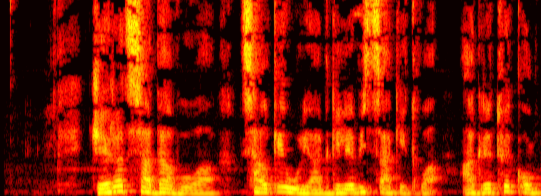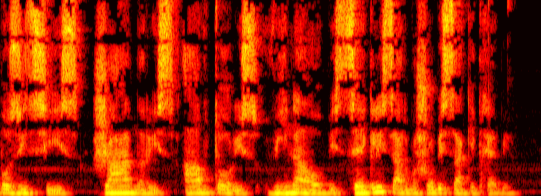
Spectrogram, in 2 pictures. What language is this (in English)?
Georgian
